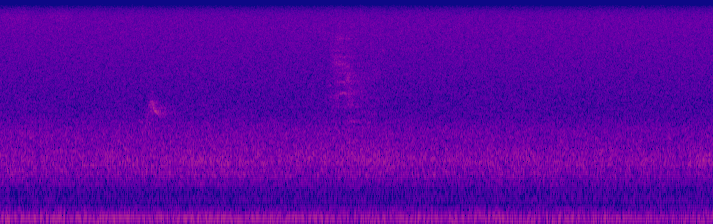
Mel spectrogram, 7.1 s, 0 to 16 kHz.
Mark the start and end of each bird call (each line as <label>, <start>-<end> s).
unidentified bird, 1.3-1.7 s
Gray Catbird (Dumetella carolinensis), 3.0-3.7 s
